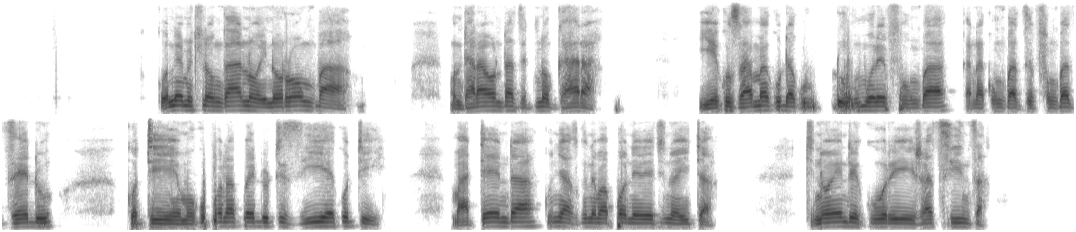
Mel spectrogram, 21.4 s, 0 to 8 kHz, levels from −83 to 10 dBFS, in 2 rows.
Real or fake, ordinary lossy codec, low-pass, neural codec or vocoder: real; Opus, 16 kbps; 7.2 kHz; none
